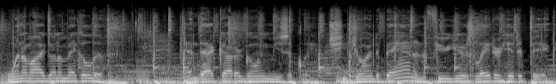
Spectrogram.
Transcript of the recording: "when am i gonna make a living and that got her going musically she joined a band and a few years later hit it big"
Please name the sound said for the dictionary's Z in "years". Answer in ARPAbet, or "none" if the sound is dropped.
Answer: Z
